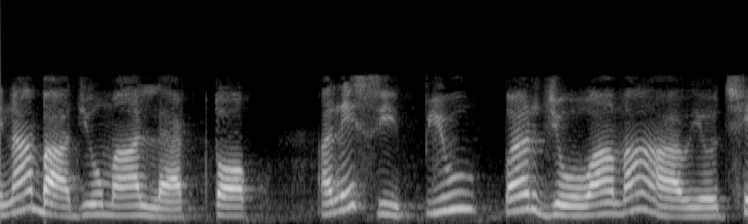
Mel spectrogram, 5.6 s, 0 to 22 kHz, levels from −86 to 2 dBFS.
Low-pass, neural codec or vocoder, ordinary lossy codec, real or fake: 5.4 kHz; codec, 24 kHz, 0.9 kbps, WavTokenizer, medium speech release version 2; AAC, 32 kbps; fake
